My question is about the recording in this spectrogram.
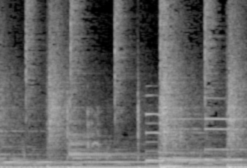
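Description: Instrumental underground metal with a jazz bent: guitar playing sustained notes over drums, with sharp drum and cymbal hits.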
